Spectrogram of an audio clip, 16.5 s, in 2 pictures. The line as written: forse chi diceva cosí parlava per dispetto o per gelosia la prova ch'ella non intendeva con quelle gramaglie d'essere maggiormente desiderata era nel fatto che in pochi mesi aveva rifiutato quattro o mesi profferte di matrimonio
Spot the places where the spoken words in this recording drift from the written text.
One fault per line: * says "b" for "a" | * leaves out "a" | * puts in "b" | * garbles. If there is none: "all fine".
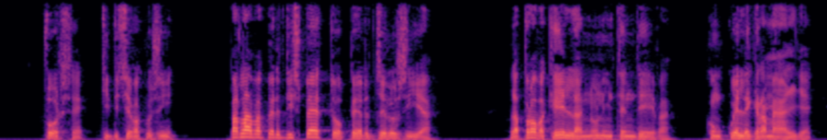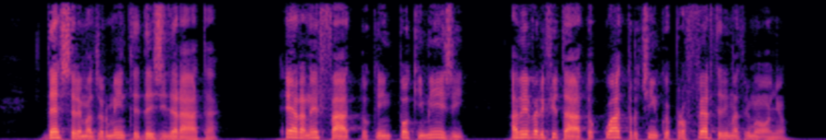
* says "cinque" for "mesi"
